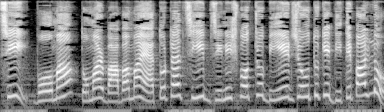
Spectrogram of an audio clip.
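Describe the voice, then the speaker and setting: An angry older mother-in-law from a cartoon, acted out by a woman, scornful and domineering. The voice is high and sharp, scolding with indignation, with light music underneath. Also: normal speed.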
